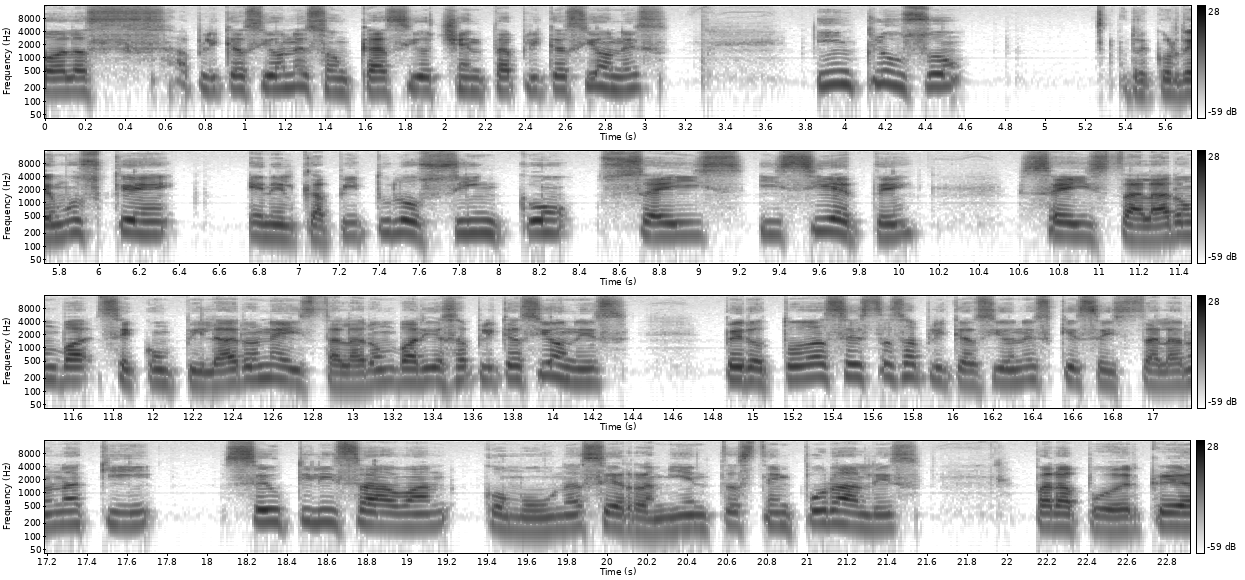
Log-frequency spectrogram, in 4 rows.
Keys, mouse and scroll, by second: 2.7 scroll up 1, 3.2-5.9 scroll up 10, 6.4 scroll up 2, 7.1-8.3 scroll up 1, 8.3-10.3 scroll down 2, 10.3-11.1 scroll up 2, 19.6-20.9 drag.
